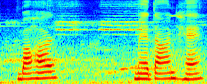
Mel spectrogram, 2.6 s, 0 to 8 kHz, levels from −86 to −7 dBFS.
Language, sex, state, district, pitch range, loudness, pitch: Hindi, male, Delhi, New Delhi, 190-205 Hz, -15 LUFS, 190 Hz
